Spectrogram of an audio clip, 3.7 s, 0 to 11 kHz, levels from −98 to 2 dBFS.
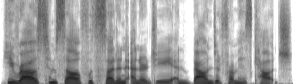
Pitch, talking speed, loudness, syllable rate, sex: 210 Hz, 180 wpm, -18 LUFS, 4.9 syllables/s, female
